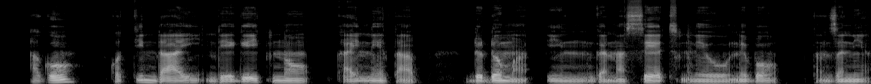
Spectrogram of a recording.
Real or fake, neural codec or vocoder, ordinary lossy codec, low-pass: fake; vocoder, 44.1 kHz, 128 mel bands, Pupu-Vocoder; none; none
